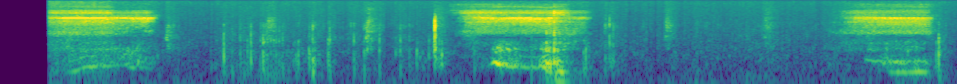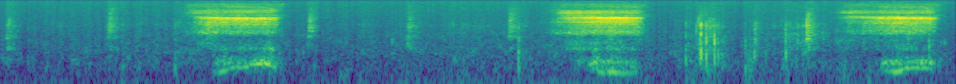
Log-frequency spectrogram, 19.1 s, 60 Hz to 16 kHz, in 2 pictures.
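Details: Slow, regular rattling snores with a breathy hiss, about 16 breaths a minute, in a quiet room.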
